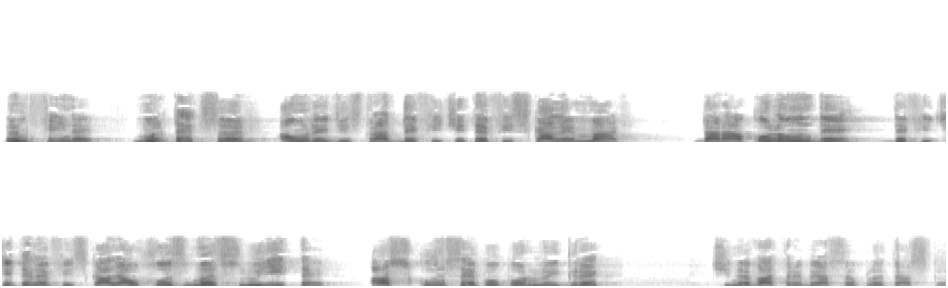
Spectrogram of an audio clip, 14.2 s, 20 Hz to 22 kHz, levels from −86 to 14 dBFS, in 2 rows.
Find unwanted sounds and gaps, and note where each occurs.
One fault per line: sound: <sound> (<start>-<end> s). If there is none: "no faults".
no faults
